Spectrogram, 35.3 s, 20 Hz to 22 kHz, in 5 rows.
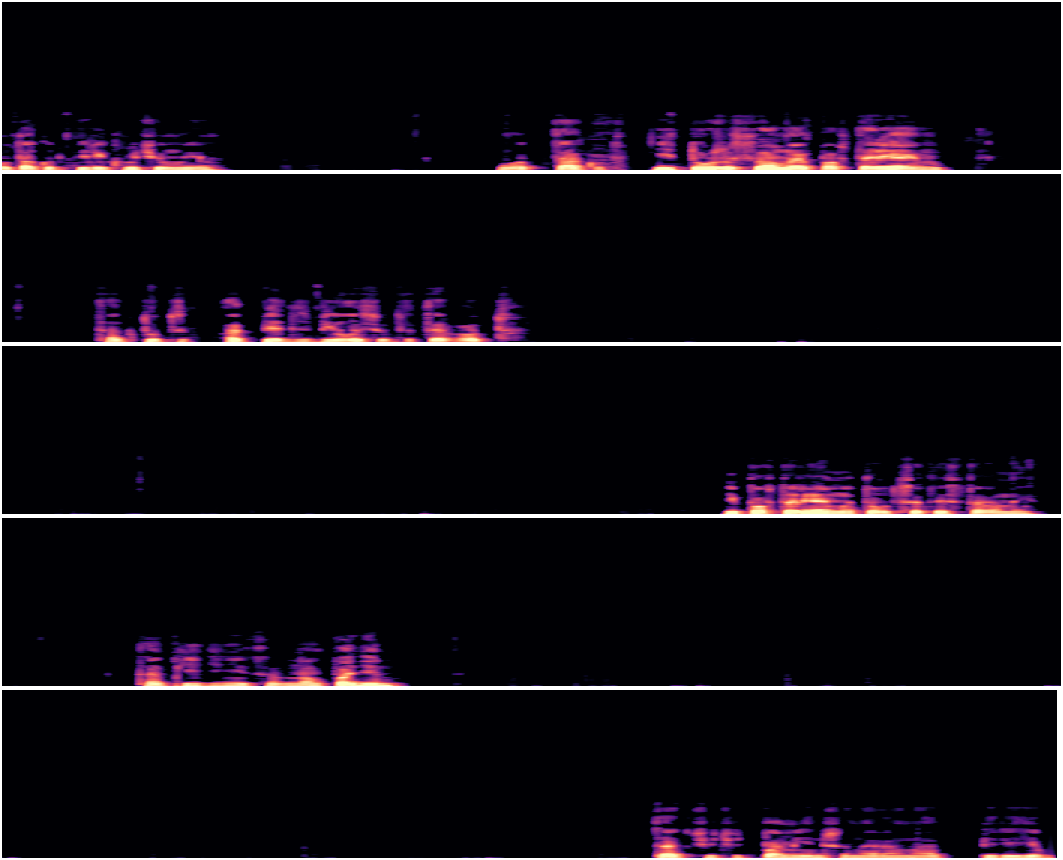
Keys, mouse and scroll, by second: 0.4 middle click, 1.4 middle click, 2.1 middle click, 4.3 middle click, 4.4 shift+middle click, 5.2 shift+middle click, 6.3-7.2 scroll up 1, 7.2 middle click, 9.1 click, 10.0 middle click, 10.6 middle click, 12.2 middle click, 12.2 r, 15.2 middle click, 16.0 middle click, 16.6-17.2 scroll down 2, 16.9 middle click, 17.2 middle click, 18.1 middle click, 19.1-19.7 scroll up 2, 20.8 click, 20.8-21.5 scroll up 1, 22.2 KP_1, 23.6 r, 25.0 click, 25.8 r, 27.0 click, 28.2 r, 30.3 click, 31.2 r, 33.0 click, 34.2 r.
